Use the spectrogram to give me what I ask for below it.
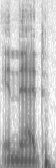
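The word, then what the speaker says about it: Ynnead: And then when it comes to Yanid, on their videos, they've been calling it Ined.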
